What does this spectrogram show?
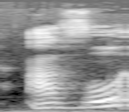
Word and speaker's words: avô: Avô é o pai da minha mãe. Então, avó é um som aberto, avô é um som fechado.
